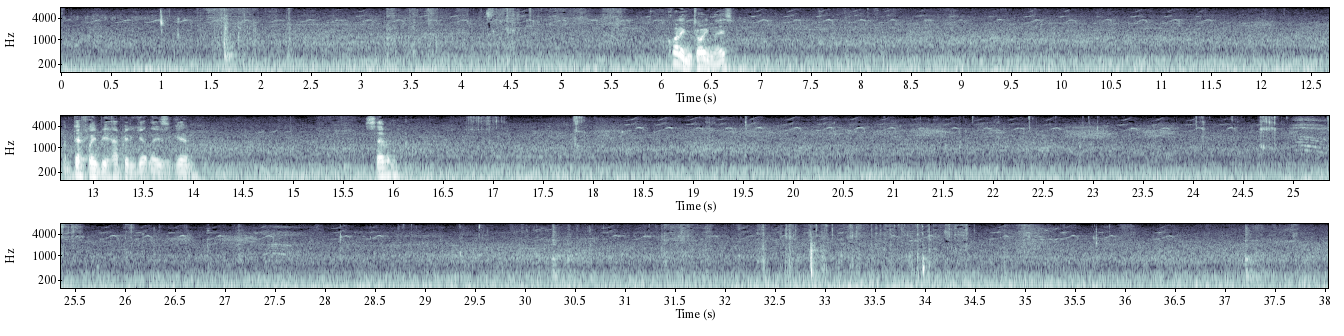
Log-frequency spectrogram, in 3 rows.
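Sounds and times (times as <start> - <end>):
man chewing crunchy food: 23.8 - 27.2, 28.1 - 35.9.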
